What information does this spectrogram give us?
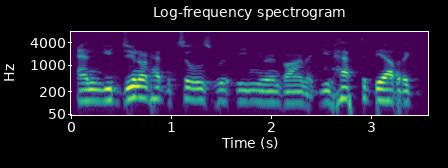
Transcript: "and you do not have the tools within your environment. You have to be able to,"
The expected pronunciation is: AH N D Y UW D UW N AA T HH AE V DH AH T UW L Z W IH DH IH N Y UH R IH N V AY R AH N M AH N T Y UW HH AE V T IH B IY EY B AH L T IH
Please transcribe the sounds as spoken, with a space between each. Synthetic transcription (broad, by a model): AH N Y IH D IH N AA T HH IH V DH AH T UW L Z W IH DH IH N Y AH R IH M V AY R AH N M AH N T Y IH HH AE F T IH B IY EY B L T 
